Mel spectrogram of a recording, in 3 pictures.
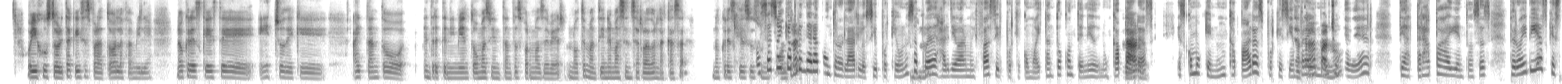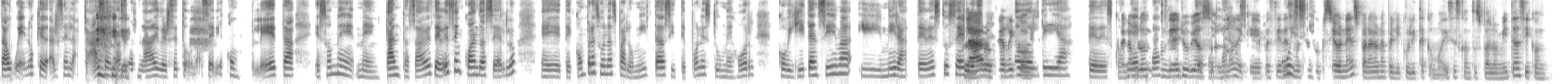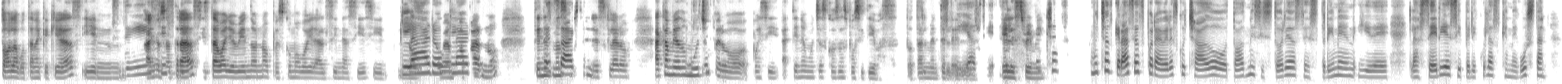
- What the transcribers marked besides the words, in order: chuckle; other background noise
- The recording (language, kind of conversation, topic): Spanish, podcast, ¿Cómo ha cambiado el streaming la forma en que consumimos entretenimiento?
